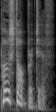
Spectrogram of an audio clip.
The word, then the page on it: postoperative: British English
